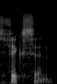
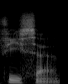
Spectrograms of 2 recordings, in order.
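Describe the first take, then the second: First: The x is sounded as ks, English style. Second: The x is sounded as a plain s. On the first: The speaker calls it wrong. "an Anglophone would typically pronounce it as fixin" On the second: The speaker calls it right. "the X is pronounced as a double S"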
